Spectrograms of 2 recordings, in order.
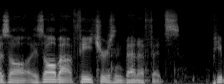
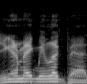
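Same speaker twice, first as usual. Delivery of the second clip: put-on speaking with a Texan accent; 2 semitones higher than usual. Recalling an old boss who pulled salespeople into the hallway, imitating Ron's voice. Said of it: "that was his voice".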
